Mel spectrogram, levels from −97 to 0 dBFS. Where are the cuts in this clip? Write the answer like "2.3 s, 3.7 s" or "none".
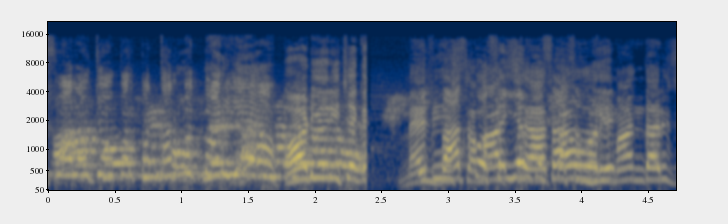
2.5 s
